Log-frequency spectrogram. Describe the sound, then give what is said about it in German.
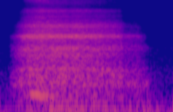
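A single deep, slow breath drawn in during a guided mindfulness meditation: a soft, steady airy hiss that swells, holds for over a second, then fades into quiet. “Nimm jetzt mit mir drei tiefe, ganz langsame Atemzüge. Atme tief ein”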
